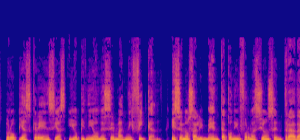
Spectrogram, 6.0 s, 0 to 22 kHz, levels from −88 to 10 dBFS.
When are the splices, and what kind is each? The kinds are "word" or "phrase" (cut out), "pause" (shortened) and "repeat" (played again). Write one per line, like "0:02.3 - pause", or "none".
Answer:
0:03.3 - pause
